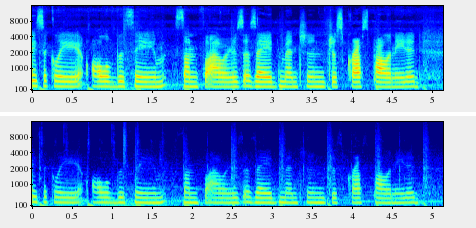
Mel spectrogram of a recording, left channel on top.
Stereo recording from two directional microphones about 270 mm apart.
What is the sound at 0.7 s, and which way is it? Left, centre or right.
A woman's voice, centre.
